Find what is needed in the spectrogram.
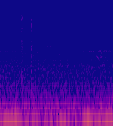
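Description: Faint room tone with a low hum and two faint short clicks about half a second in.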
